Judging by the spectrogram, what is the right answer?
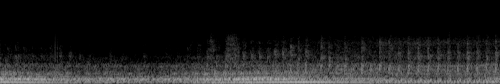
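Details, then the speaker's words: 2012 Mustang GT with a lower-end knock that gets louder with acceleration. Owner suspects rod knock after a lifter check; it has knocked for two months, stalled at 40 mph, and mechanics are unsure. Not confirmed. "Noise is coming from the bottom. Might be a rod knob. Every time I accelerate, it gets louder."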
